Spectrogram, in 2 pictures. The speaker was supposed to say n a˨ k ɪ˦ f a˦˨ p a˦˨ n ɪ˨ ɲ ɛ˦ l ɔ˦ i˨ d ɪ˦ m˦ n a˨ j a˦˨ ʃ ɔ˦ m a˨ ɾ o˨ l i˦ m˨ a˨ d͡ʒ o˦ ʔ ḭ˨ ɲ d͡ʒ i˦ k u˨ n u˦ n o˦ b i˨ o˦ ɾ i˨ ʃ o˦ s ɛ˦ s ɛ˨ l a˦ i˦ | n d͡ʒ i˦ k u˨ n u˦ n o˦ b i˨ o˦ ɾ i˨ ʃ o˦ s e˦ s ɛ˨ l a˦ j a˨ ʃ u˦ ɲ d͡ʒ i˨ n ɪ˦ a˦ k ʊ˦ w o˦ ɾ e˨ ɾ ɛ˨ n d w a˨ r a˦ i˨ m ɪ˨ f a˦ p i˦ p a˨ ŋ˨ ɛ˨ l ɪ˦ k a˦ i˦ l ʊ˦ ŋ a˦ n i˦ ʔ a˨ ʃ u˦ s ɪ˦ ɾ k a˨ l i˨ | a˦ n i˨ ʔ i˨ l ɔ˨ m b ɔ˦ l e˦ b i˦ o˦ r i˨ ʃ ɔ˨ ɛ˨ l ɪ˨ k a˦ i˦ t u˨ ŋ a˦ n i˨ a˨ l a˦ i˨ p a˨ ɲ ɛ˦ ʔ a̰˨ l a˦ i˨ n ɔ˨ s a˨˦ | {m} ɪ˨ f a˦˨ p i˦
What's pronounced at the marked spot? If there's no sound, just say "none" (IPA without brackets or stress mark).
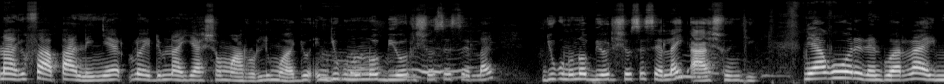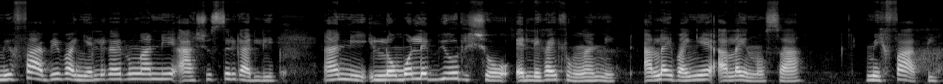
m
